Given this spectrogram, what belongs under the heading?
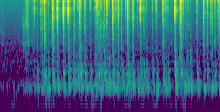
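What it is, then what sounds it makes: Plastic laptop keyboard being typed on. Long nails tap quickly across the low-profile plastic keys of a grey laptop keyboard, sometimes with both hands. The result is a fast, steady stream of bright, crisp clicks over a soft low thud, starting quietly and then holding a dense typing rhythm.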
